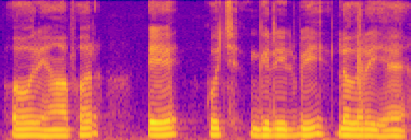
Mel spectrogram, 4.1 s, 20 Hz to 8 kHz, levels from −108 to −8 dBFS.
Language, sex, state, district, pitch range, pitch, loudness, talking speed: Hindi, male, Uttar Pradesh, Saharanpur, 130-140 Hz, 135 Hz, -19 LUFS, 145 wpm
